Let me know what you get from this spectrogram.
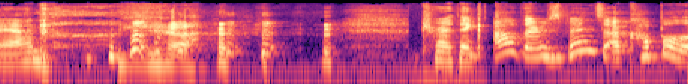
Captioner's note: laughs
